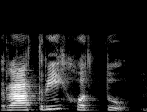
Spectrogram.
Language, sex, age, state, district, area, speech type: Kannada, male, 45-60, Karnataka, Shimoga, rural, read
